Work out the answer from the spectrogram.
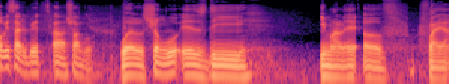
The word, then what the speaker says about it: Shango: the pronunciation wrong but the thing with um the Aruba language is a lot of the words have different intonations and letters so what is going to cause is different pronunciation sometimes and writing it in English doesn't always convey that ination so that that pronunciation is understandable but a shungo festival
